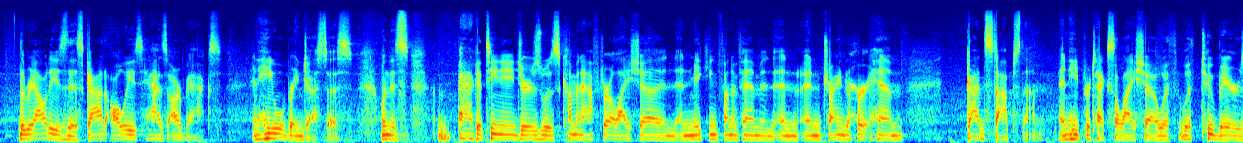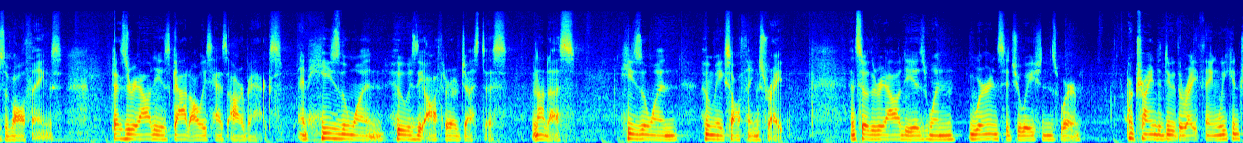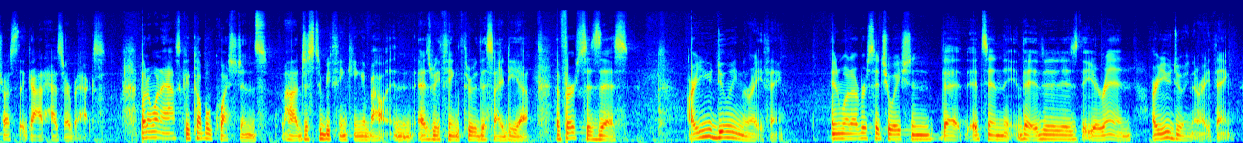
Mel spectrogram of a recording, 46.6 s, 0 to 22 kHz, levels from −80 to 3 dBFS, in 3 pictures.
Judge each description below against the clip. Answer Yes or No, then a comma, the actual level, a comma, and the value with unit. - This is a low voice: Yes, low, 120 Hz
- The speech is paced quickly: No, average, 195 wpm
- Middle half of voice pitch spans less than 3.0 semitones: Yes, narrow, 2.5 semitones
